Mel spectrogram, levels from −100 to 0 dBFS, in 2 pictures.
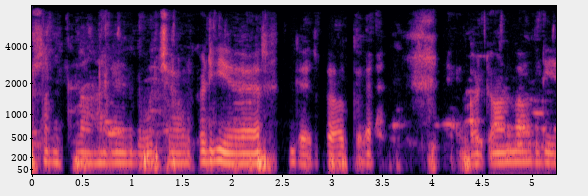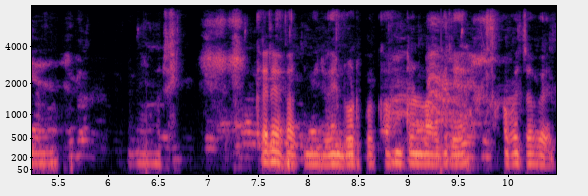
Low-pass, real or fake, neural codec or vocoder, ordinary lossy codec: none; real; none; none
